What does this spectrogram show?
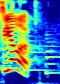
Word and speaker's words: Ciela: No, it's Ciela.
